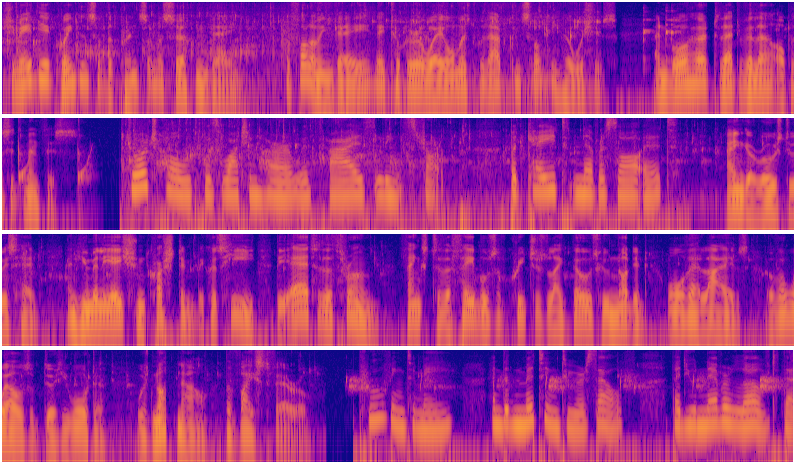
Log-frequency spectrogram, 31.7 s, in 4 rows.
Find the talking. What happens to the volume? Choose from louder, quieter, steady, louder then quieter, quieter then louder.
steady.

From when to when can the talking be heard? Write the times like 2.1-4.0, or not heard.
0.0-31.6.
